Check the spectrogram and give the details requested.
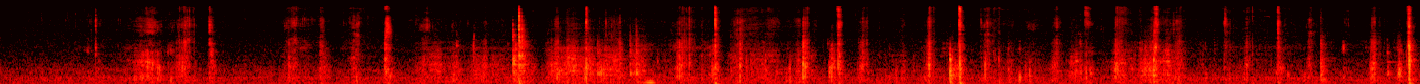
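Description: Close, quiet chewing of a mouthful of beef jeon and shredded green onion salad: soft wet crunches and small mouth clicks that start about a second in and go on steadily.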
